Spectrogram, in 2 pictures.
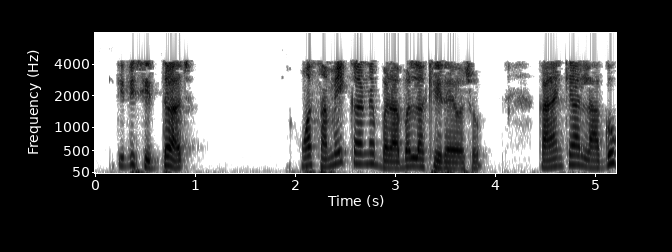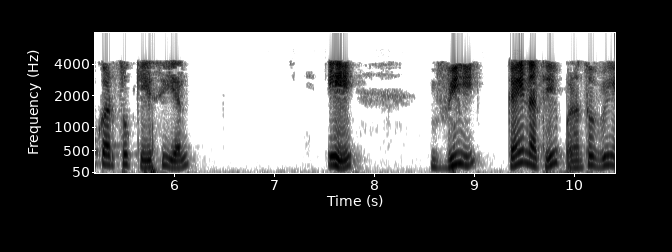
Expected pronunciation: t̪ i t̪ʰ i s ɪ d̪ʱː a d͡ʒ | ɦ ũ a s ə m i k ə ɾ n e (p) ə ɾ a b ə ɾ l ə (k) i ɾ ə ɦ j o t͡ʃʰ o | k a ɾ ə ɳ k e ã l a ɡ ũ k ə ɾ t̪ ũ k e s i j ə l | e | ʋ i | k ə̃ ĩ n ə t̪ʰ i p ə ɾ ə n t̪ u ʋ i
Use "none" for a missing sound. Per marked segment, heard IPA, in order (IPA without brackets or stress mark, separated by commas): b, kʰ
